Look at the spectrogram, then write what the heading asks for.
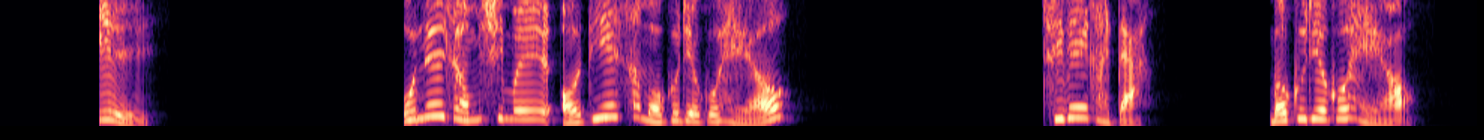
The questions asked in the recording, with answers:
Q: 오늘 점심을 어디에서 먹으려고 해요?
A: 집에 가서 먹으려고 해요.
